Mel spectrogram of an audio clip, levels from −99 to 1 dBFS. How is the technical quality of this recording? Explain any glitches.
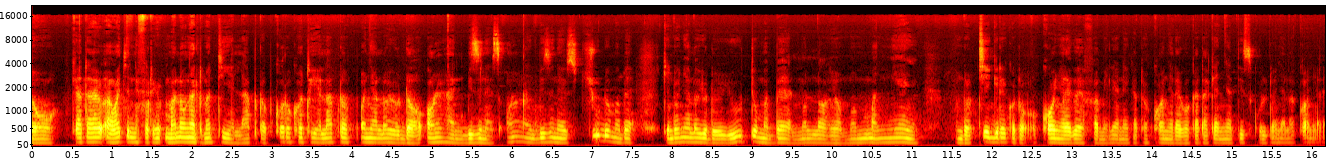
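No glitches or technical faults turn up anywhere in the recording.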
